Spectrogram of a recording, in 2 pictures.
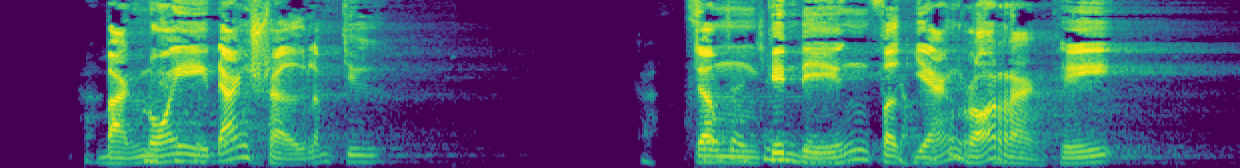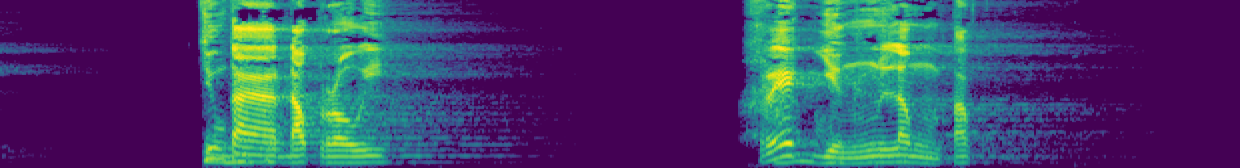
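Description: An elderly man speaks calmly into a close microphone, in short phrases with pauses.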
